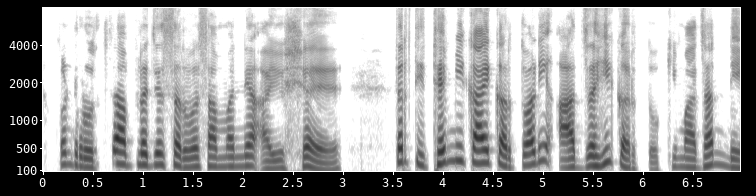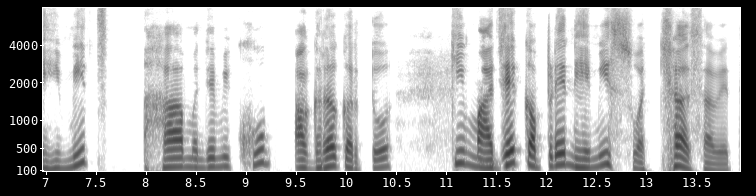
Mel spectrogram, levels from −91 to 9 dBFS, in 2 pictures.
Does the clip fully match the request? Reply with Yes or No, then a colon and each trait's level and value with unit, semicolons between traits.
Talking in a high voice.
No: medium, 165 Hz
